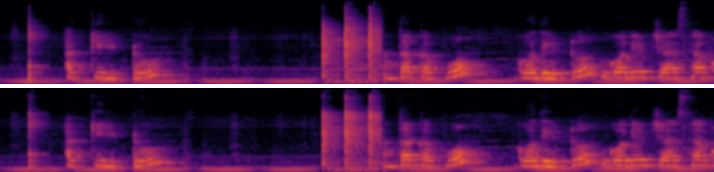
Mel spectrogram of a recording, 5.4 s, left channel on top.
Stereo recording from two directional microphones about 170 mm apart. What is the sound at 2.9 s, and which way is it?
A woman's voice, 5° left (ahead or behind).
